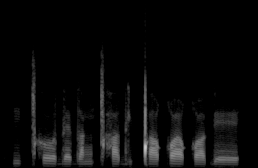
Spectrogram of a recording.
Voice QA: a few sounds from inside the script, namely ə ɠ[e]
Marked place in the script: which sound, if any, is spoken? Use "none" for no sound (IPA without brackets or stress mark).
e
